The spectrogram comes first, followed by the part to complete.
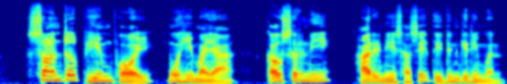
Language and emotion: Bodo, neutral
